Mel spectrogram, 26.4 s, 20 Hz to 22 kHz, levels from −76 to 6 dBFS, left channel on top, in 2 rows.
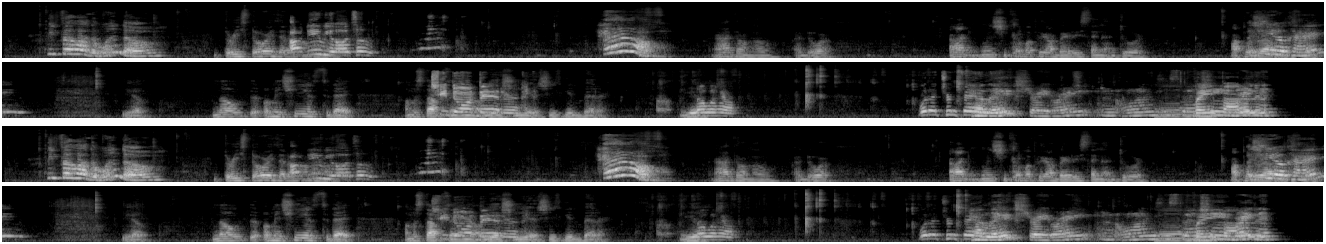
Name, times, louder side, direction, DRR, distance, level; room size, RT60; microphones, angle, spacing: voice 1, 0.4-1.6 4.2-4.4 5.9-6.7 12.4-13.4 13.8-14.2 22.9-25.9, right 2 dB, 70° right, 1.3 m, -20 dB
voice 2, 2.2-3.3 7.1-8.3 9.5-11.4 12.3-13.1 14.4-14.6 15.3-16.7 17.2-19.2 20.0-20.2 24.7-25.4, right 2 dB, 30° right, 0.5 m, -26 dB
voice 3, 2.9-3.7 17.5-18.5 19.8-20.5 22.4-23.3 25.1-25.9, left 4 dB, 75° left, 0.5 m, -21 dB
3.6 x 2.7 x 3.4 m
head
